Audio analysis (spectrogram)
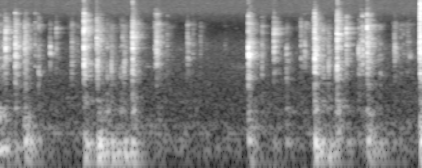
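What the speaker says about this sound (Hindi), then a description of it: "देखो अब मैं गार्ड टाइप करता हूं" Fast typing on a computer keyboard during a typing practice test, with steady bursts of close, crisp key clicks broken by short pauses.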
